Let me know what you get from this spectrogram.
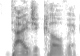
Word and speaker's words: Dijakovic: Jr. I always say his name wrong. It's Dijakovic.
